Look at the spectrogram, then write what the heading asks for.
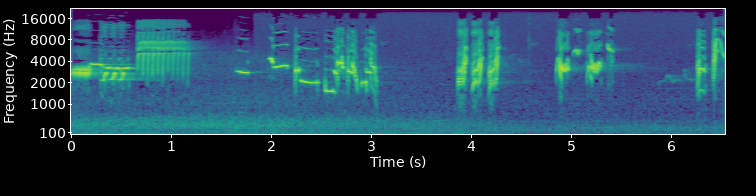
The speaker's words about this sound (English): Wood thrush.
